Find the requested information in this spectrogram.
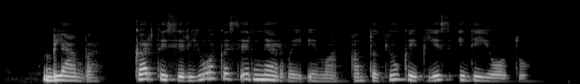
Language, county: Lithuanian, Telšiai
